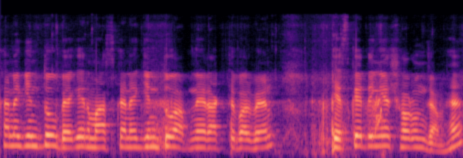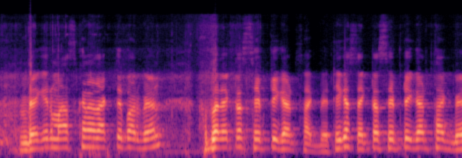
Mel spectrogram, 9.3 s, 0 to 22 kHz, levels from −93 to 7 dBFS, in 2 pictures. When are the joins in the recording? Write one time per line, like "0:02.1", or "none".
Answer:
none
